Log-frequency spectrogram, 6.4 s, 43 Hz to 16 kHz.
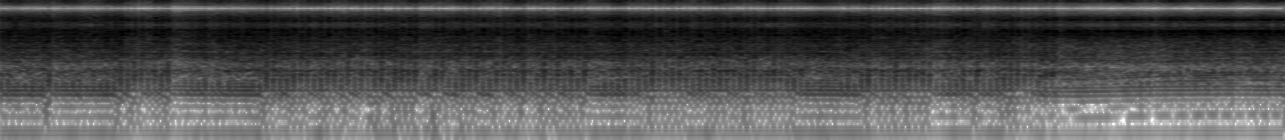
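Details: Generator after its first cold start of 2016, having sat about a year, under electrical load from a 40 W bulb, with a noisy air pump running: a buzzy two-stroke note holds steady speed with the pump clattering alongside. Normal running under load.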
